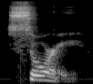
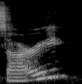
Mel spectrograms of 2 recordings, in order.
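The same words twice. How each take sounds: First: "Sorry" with an "or" sound, like story; Canadian "Sorry". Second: "sorry" with an open "ah" vowel, like sari; American "sorry". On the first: Shown as a demonstration. Songwriter offering a rhyme to Americans, Canadian "Sorry" with an "or" vowel. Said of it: "The word sorry rhymes with story". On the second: Retold or imitated. Americans correcting the songwriter's rhyme, American "sorry" with open vowel. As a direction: softly correct it to "sorry" as "sah-ree". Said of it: "It's pronounced".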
